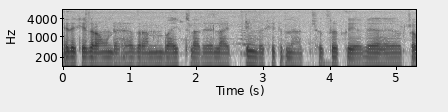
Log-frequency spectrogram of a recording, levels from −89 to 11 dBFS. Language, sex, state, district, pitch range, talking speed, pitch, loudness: Hindi, male, Chhattisgarh, Kabirdham, 95-100 Hz, 225 wpm, 95 Hz, -20 LUFS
